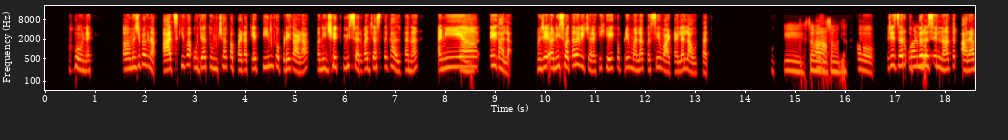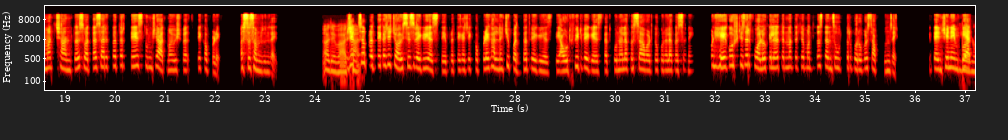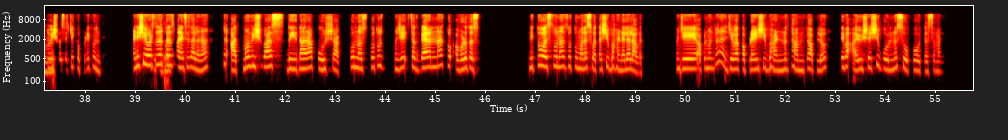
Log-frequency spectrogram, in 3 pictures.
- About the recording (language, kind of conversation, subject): Marathi, podcast, कुठले पोशाख तुम्हाला आत्मविश्वास देतात?
- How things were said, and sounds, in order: other background noise; in English: "चॉइसेस"; in English: "आउटफिट"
